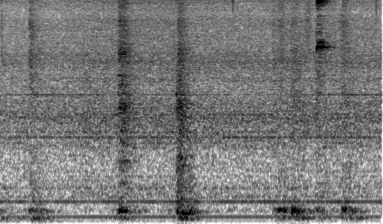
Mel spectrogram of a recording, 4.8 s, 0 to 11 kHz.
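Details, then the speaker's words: PlayStation 3 reported to make loud noise and shut off by itself: steady low droning whir with a few handling knocks while a game fails to load; loud fan noise, cause unknown. "Esse barulho. Será que algum problema Pode ser aqui a conexão, mas o ideal seria aparecer alguma coisa."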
